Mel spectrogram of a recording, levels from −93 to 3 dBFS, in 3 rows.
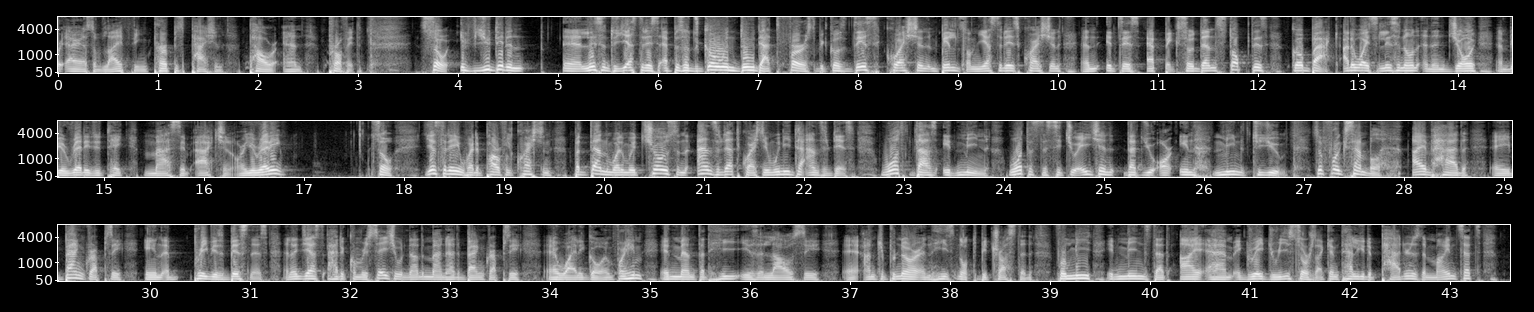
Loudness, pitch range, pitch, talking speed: -11 LUFS, 105-140 Hz, 120 Hz, 210 wpm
